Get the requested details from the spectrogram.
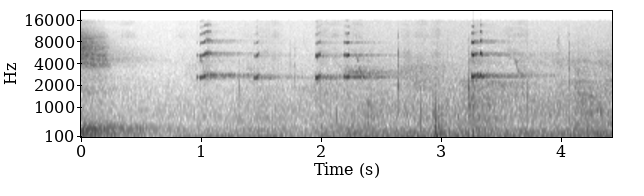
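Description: Chalk squeaks and taps against a board.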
